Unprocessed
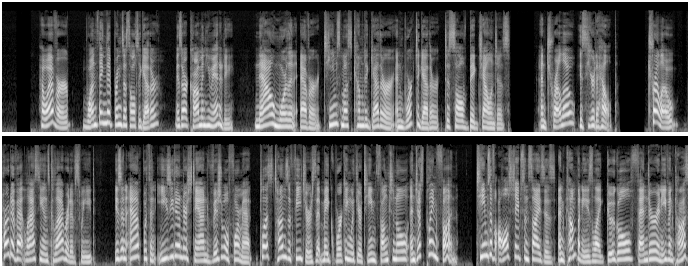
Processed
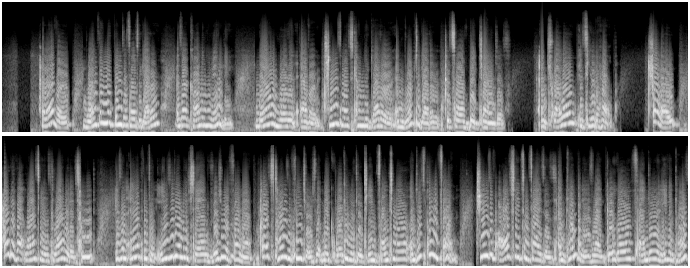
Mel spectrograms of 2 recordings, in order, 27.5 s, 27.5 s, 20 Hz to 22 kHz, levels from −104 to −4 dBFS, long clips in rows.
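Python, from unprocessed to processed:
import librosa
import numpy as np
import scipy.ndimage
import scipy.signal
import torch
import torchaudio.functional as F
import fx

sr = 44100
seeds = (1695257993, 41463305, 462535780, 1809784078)

p1 = fx.env_lowpass(x, sr, base_hz=870.0, full_db=-17.5)
p2 = fx.rider(p1, sr, range_db=3, speed_s=0.5)
p3 = p1 + (p2 * 10.0 ** (2.0 / 20.0))
p4 = fx.auto_wah(p3, sr, base_hz=340.0, top_hz=3900.0, q=2.2, full_db=-12.5, direction='down')
p5 = 10.0 ** (-19.5 / 20.0) * np.tanh(p4 / 10.0 ** (-19.5 / 20.0))
p6 = p5 + fx.room_early_taps(p5, sr, ms=(23, 34), db=(-5.5, -17.0), dry=0)
p7 = fx.pre_swell(p6, sr, db_per_s=58.0)
y = p7 * 10.0 ** (5.5 / 20.0)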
